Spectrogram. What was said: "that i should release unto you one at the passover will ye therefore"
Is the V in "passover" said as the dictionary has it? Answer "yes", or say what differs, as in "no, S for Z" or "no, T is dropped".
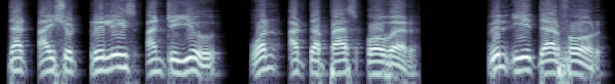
yes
